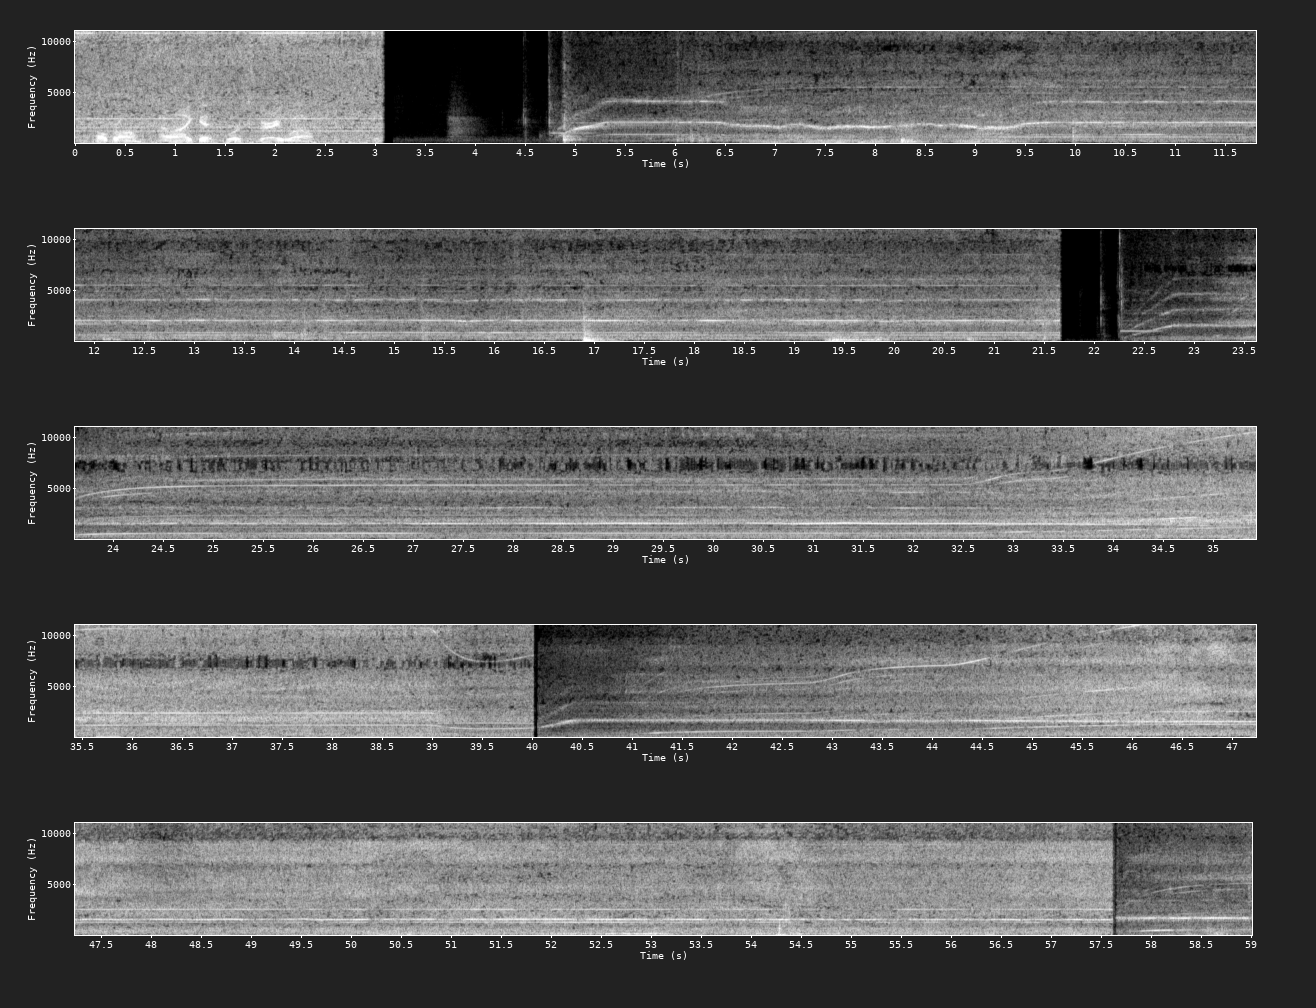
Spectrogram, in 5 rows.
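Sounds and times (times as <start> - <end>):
vacuum motor whining: 0.0 - 3.1, 4.7 - 59.0.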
